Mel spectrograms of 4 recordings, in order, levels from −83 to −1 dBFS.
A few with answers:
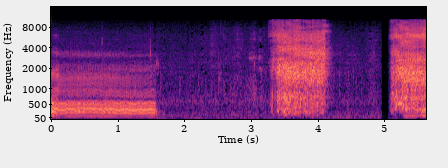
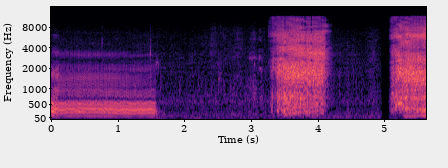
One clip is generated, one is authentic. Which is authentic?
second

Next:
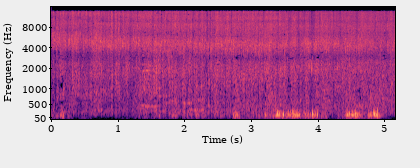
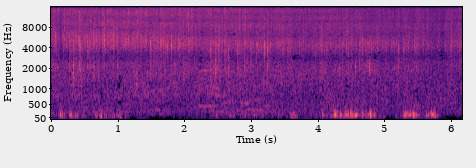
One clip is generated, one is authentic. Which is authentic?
first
